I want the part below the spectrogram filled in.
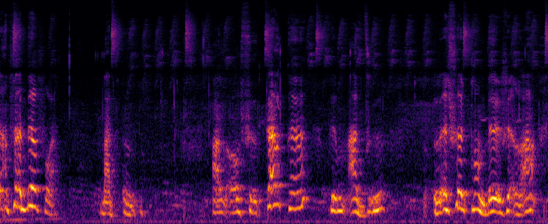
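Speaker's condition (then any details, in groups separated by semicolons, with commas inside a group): Meige syndrome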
